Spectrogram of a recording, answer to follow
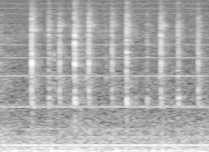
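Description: Computer keyboard keys tapped in quick succession, about six light clicks a second, as recent edits are undone.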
